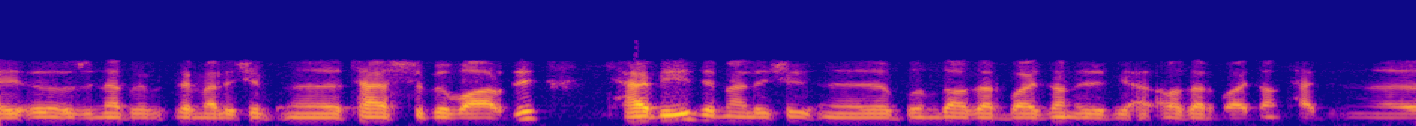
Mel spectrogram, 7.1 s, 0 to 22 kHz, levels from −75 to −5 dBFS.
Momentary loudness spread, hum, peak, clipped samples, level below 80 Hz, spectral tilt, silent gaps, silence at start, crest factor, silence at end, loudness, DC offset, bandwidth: 9 LU; none; 0 dBFS; under 0.1%; -70 dBFS; -8 dB/octave; none; 0 s; 22 dB; 0 s; -23 LUFS; under 0.1%; 6.4 kHz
